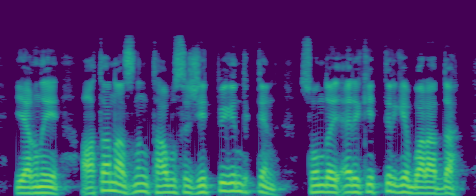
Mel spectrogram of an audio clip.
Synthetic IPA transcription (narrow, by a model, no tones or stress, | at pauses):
jɑʁnijɑ̰t̪ɑnɑsənəɴt̪ʰɑbəsəʒe̞t̪̚pe̞ɡʲe̞nd̪ɪk̚t̪e̞nso̞nd̪ɑjʔæɾe̞kʲe̞t̪ːe̞ɾɡʲe̞bɑɾɑd̪ə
